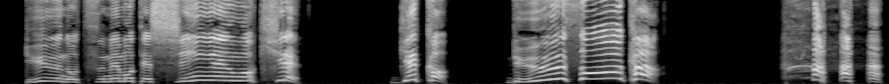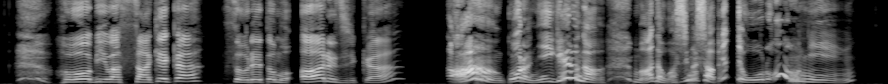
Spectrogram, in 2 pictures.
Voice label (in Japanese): 女武将・必殺技～勝利セリフ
